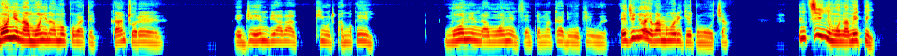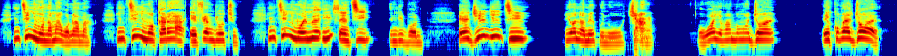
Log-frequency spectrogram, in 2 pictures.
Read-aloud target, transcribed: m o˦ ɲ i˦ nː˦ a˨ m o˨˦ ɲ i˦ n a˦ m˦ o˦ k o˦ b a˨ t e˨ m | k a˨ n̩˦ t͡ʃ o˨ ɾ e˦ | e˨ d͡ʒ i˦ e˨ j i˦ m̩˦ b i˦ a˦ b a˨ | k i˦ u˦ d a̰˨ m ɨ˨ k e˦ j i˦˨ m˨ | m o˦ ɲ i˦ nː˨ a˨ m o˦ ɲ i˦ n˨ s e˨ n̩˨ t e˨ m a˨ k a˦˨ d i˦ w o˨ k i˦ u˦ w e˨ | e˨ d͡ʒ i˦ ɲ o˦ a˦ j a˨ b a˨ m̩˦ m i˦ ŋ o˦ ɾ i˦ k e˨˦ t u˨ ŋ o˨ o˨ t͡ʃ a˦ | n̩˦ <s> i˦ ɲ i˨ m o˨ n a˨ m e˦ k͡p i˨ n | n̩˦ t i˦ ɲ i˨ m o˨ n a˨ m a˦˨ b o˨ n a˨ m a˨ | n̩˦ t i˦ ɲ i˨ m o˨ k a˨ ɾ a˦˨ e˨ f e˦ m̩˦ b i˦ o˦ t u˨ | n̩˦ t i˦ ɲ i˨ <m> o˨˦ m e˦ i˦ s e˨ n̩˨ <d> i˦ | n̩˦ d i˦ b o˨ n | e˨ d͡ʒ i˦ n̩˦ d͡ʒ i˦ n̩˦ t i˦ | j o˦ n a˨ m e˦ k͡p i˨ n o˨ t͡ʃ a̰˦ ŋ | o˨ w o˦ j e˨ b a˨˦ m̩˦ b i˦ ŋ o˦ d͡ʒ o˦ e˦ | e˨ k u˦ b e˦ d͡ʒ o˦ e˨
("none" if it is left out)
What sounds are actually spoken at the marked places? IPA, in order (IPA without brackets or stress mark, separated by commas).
t, m, t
